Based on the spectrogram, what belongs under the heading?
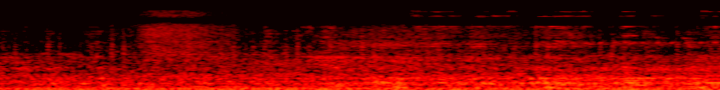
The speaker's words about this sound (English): Where's the train at? Is it coming?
